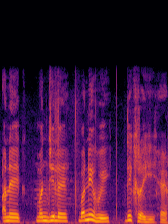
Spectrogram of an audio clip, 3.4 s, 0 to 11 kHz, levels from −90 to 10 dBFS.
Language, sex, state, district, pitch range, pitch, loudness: Hindi, male, Himachal Pradesh, Shimla, 155-190 Hz, 175 Hz, -14 LUFS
